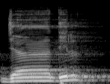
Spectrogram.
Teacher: lam sukun jangan sampai memantul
